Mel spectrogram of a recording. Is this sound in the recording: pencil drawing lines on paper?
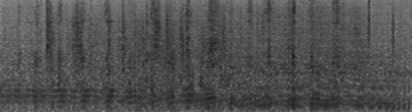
no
